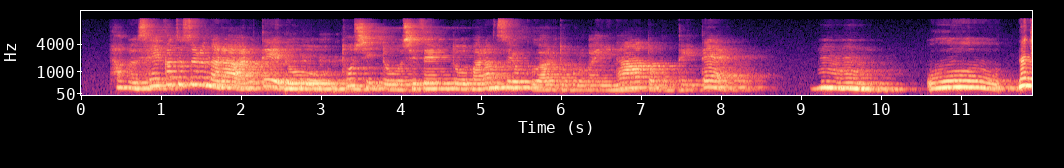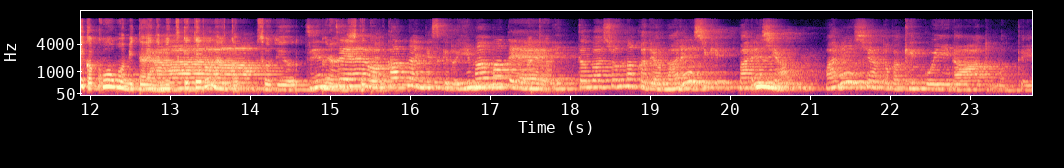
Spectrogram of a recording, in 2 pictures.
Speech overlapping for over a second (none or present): present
